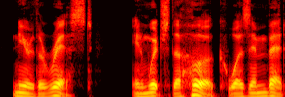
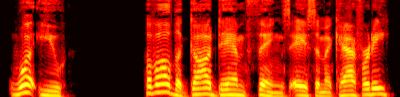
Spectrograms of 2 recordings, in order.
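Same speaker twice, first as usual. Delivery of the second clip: shocked disbelief; 7 semitones higher, 5 dB louder than usual. Acted. Shocked at friend's hook.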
